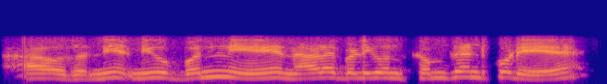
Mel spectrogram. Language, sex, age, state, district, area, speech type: Kannada, male, 30-45, Karnataka, Udupi, rural, conversation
